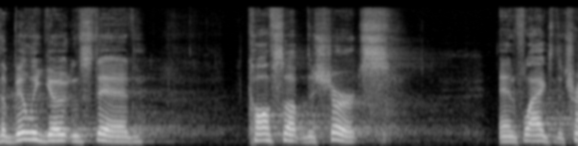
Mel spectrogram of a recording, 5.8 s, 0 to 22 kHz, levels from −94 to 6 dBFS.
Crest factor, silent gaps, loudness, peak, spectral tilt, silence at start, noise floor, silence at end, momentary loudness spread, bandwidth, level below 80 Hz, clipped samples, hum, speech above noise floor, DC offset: 18 dB; none; -19 LUFS; -4 dBFS; -5 dB/octave; 0 s; -61 dBFS; 0 s; 11 LU; 17.5 kHz; -74 dBFS; under 0.1%; none; 42 dB; under 0.1%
